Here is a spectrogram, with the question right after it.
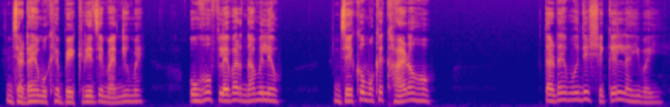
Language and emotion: Sindhi, sad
